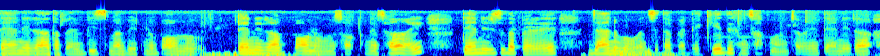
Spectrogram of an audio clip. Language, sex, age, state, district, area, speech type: Nepali, male, 18-30, West Bengal, Kalimpong, rural, spontaneous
